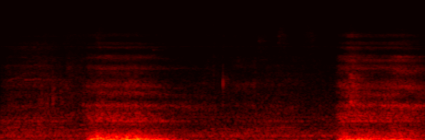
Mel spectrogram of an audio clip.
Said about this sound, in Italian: Inspira, espira.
